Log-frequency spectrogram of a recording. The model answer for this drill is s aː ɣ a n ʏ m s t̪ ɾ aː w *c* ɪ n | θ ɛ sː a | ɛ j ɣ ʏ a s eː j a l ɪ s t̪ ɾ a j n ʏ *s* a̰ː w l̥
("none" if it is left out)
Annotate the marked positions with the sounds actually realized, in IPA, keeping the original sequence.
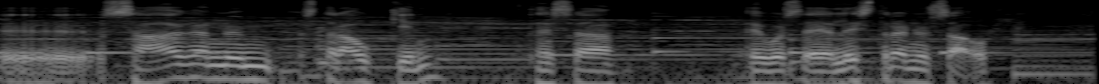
c, s

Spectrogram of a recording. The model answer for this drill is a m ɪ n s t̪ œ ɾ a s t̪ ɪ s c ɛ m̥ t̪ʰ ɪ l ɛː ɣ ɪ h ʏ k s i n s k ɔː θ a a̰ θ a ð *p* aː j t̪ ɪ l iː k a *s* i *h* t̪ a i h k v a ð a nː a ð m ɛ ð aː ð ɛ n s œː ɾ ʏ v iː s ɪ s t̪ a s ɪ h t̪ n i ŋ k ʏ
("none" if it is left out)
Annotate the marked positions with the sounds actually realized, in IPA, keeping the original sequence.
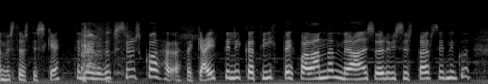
c, θ, h

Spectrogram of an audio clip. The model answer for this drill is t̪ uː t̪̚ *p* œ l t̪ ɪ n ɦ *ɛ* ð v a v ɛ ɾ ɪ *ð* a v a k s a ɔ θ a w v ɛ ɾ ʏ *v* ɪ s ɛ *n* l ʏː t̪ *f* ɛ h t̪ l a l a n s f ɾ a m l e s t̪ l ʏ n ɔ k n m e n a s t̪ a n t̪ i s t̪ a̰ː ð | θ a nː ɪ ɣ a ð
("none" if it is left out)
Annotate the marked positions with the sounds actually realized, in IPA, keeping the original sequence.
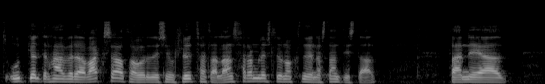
c, a, ð, ð, m, f

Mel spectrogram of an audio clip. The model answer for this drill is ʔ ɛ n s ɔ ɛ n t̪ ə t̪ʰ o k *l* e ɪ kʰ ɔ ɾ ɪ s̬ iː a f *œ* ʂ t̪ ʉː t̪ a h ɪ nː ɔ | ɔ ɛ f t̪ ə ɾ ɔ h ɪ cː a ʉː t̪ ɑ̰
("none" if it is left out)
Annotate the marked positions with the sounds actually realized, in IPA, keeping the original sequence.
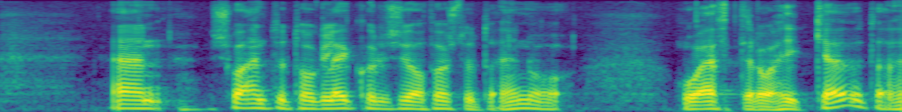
l, œ

